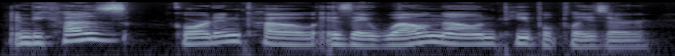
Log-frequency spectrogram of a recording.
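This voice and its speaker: A woman's voice: low-pitched, animated, normal speed. A woman hosting a true crime podcast, telling the case in a chatty, profane way with sarcastic asides. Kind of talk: casual true crime storytelling.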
